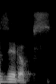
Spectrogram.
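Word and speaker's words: Xerox: ওকে আরেকটা রয়েছে ধরো এক্স দিয়ে যেমন হচ্ছে জেরক্স কিসের নাম একটা বিশ্ববিখ্যাত ফটোকপিয়ার ব্র্যান্ড ওকে খুব বিখ্যাত একটা ফটোকপিয়ার ব্র্যান্ডের নাম হচ্ছে জেরক্স তাহলে এখানে এই যে জেড যা সাউন্ড এসেছে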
